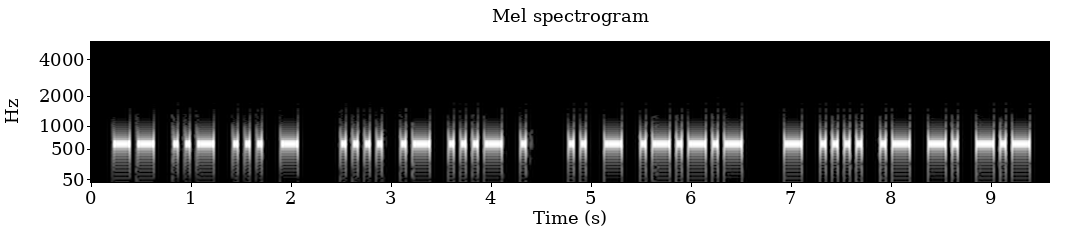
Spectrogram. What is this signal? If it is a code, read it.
Morse code, heard as a keyed tone, about 20 wpm, 600 Hz. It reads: MUST HAVE IT. THANK
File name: the old man and the sea / the old man and the sea part 1 20wpm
